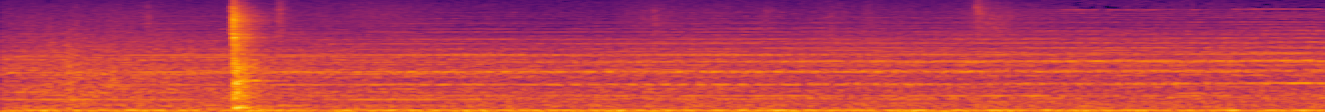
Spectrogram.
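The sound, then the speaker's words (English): A single sharp bang against a hotel room wall rings out once early on, loud, over a steady low mechanical rumble and hum that continues throughout with no voices. “Can you please stop banging on the walls?”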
